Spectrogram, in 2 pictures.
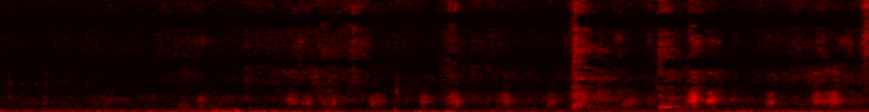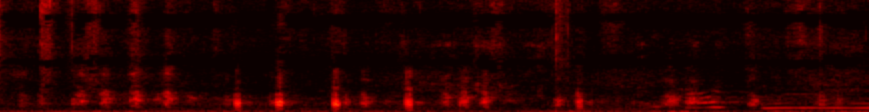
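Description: Chicken clucking in a rapid run of short clucks, over a steady low rumble.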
